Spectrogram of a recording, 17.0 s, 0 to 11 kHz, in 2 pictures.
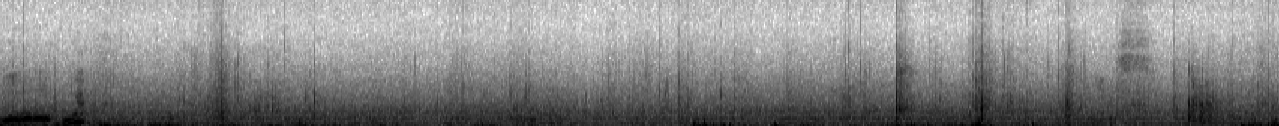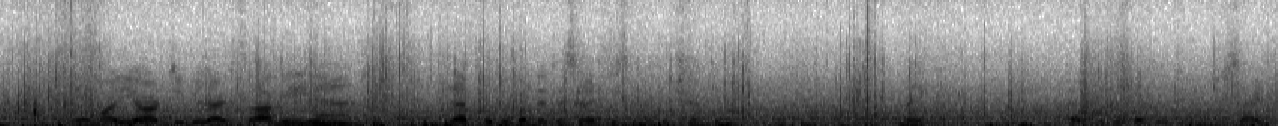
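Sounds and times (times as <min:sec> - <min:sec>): plastic mailer bag crinkling: 0:01.2 - 0:02.2, 0:02.9 - 0:07.4, 0:08.2 - 0:17.0.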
